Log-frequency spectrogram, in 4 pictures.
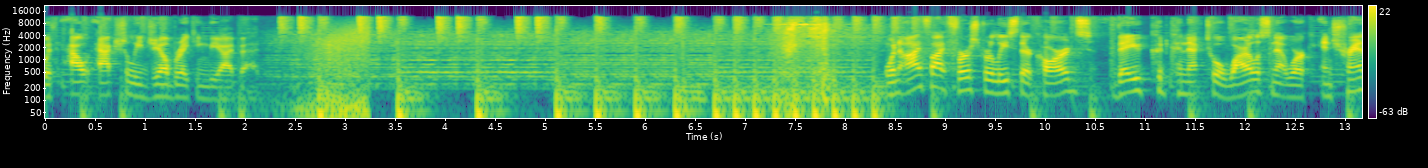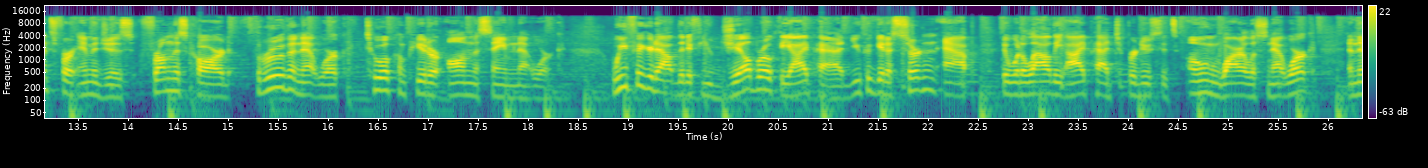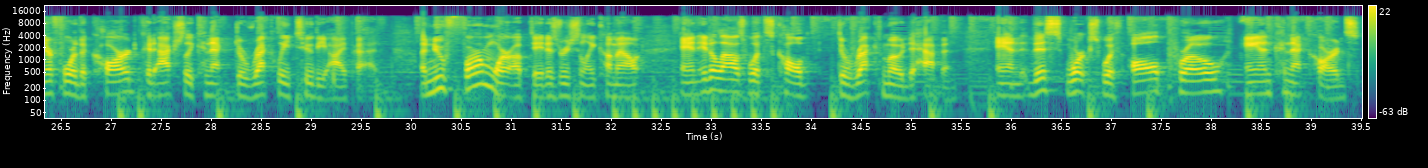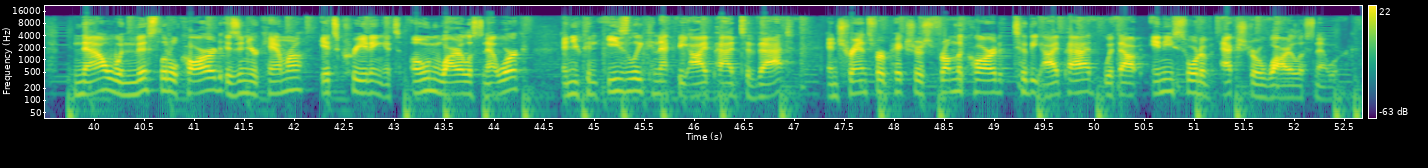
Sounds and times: Speech: 0:00.0 - 0:02.2, 0:08.4 - 0:52.6
Music: 0:00.0 - 0:52.6.

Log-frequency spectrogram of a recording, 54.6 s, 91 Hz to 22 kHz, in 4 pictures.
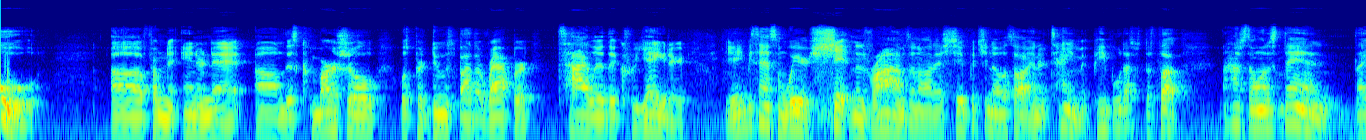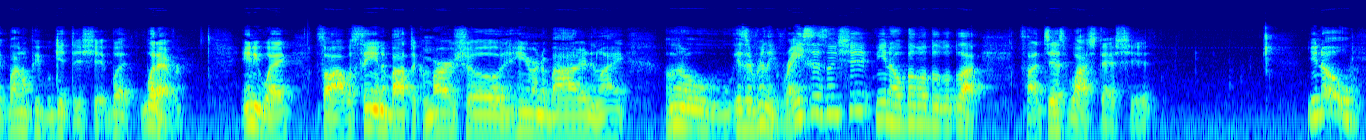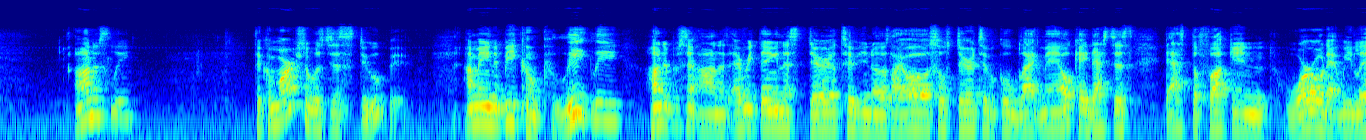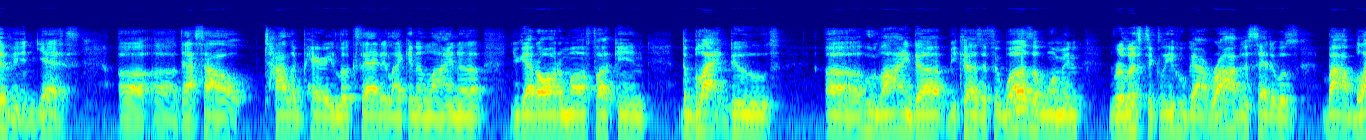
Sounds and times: Speech: 0:00.0 - 0:00.4, 0:01.1 - 0:25.2, 0:26.7 - 0:27.3, 0:28.0 - 0:28.7, 0:29.9 - 0:54.6.

